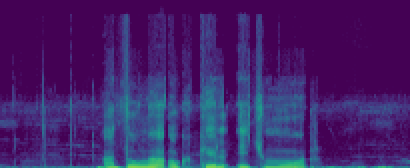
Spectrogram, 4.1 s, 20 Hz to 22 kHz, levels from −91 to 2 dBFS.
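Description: At 1.59 s, just before "ok kel ich muor", a short concealed packet loss fills about 40 ms: the decoder extends the preceding sound to cover missing data, heard as a brief smear, and it runs into a lost packet rebuilt from error correction at 1.63 to 1.65 s. The 20 ms rebuilt section plays from a low-bitrate backup copy carried in the next packet, so there is no gap but the sound turns rougher and noisier, consistent with a single recovered packet. After "ok kel ich muor", the pattern repeats: another concealed loss of about 40 ms at 3.05 to 3.11 s smears the sound again, and error-correction recovery follows at 3.09 to 3.15 s. This time about 40 ms of coarser, noisier audio comes from the backup copies, which points to two recovered packets.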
